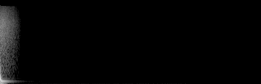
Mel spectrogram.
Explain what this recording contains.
various hits 1 019
Snares from a Jomox Xbase09 recorded with a Millenia STT1
909, drum, jomox, snare, xbase09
